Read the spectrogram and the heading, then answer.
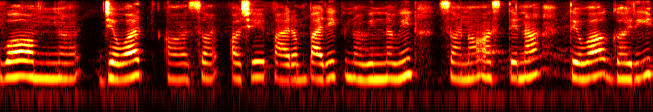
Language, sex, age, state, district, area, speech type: Marathi, female, 18-30, Maharashtra, Amravati, rural, spontaneous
